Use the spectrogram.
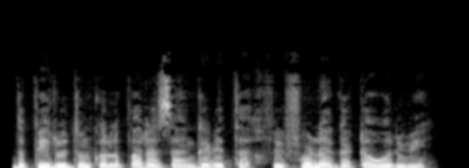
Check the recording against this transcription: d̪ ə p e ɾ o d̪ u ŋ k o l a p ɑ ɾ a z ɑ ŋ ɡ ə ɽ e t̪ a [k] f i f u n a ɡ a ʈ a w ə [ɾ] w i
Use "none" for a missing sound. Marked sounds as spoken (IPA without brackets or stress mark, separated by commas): x, ɾ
